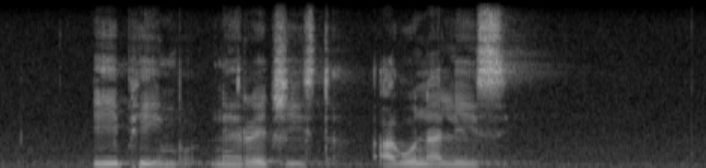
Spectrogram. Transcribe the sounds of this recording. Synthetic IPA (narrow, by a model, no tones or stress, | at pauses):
ipʰimbʱɔ̰nɛred̥ʒ̥ʱistʼa | a̰k̬unaliːsi̥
